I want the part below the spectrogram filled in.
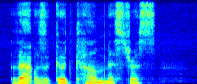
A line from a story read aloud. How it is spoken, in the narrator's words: purred Shannon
